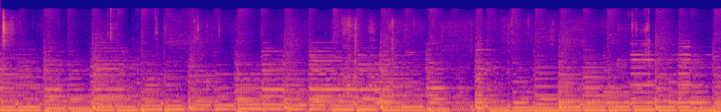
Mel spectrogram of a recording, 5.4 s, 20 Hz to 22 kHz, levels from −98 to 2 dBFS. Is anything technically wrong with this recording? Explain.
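Yes. There are two instances of compressed frames skipped, at 3.60 s and 5.16 s. Whole frames of the encoded stream never reach the output, either because they are missing or because the decoder rejected them, so playback jumps forward. The first jump is about a tenth of a second, which fits about four 23.2 ms frames. The second is about 0.7 s, which fits roughly thirty frames. On a waveform, the envelope shifts abruptly at each point. On a spectrogram, the patterns before and after the join don't line up.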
